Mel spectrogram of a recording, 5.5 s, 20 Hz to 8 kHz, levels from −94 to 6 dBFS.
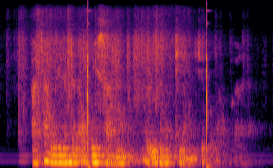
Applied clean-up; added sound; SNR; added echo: none; Tap / Glass; 12 dB; reverberation time 0.8 s.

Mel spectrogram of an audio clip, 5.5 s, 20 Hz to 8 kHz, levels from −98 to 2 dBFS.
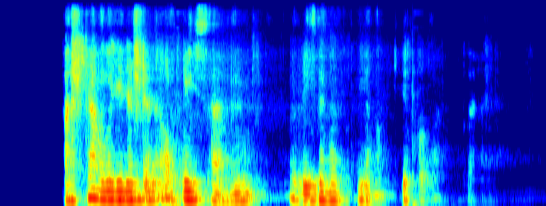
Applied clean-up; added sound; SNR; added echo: neural mask model DeepFilterNet 3.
